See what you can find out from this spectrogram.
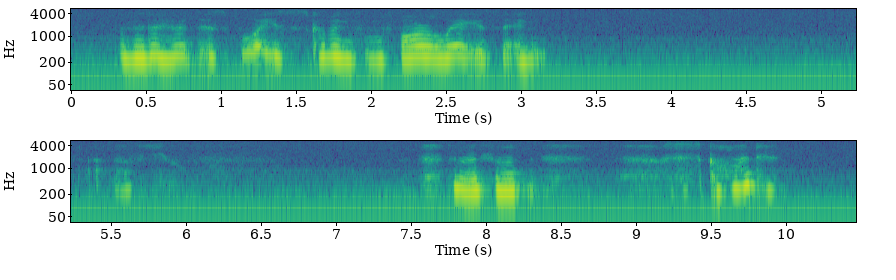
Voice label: god voice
